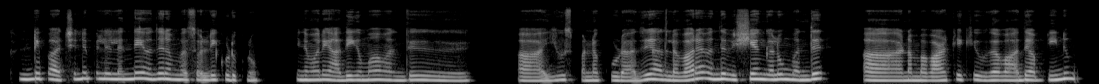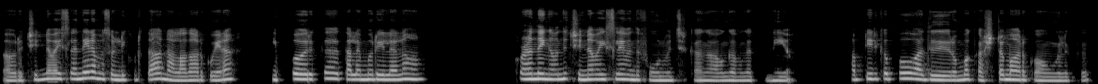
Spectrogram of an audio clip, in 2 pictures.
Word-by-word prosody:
கண்டிப்பா. 245 Hz, 0 st, 0 dB, 0.2 s
சின்ன 250 Hz, +1 st, -1 dB
பிள்ளையில 255 Hz, -1 st, +2 dB
இருந்தே 245 Hz, +3 st, +3 dB
வந்து 245 Hz, +2 st, +3 dB
நம்ம 220 Hz, -2 st, +2 dB
சொல்லிக் 210 Hz, 0 st, -1 dB
குடுக்கணும். 195 Hz, -3 st, -4 dB, 0.4 s
இந்தமாரி 210 Hz, +1 st, +1 dB
அதிகமா 205 Hz, +1 st, +1 dB, 0.2 s
வந்து 195 Hz, +1 st, -2 dB, 1.1 s
அ -, -, 0 dB, 0.3 s
யூஸ் 210 Hz, +2 st, -2 dB
பண்ணக்கூடாது. 185 Hz, 0 st, -2 dB
அதில 200 Hz, -3 st, 0 dB
வர 215 Hz, +4 st, +3 dB
வந்து 245 Hz, 0 st, +5 dB
விஷயங்களும் 235 Hz, +1 st, +4 dB
வந்து 205 Hz, +5 st, +3 dB, 0.6 s
அ -, -, +2 dB, 0.3 s
நம்ம 185 Hz, 0 st, +1 dB
வாழ்க்கைக்கு 205 Hz, +4 st, -2 dB
உதவாது. 190 Hz, +1 st, +1 dB
அப்பிடின்னும் 215 Hz, +7 st, 0 dB, 0.4 s
ஒரு 180 Hz, 0 st, -4 dB
சின்ன 225 Hz, +3 st, -1 dB
வயசுலேருந்தே 260 Hz, +2 st, +1 dB
நம்ம 255 Hz, -3 st, 0 dB
சொல்லிக் 210 Hz, -1 st, 0 dB
குடுத்தா 215 Hz, +2 st, -5 dB
நல்லா 185 Hz, -3 st, +1 dB
தான் 195 Hz, -, +1 dB
இருக்கும். 195 Hz, 0 st, -3 dB
ஏன்னா, 230 Hz, -, +2 dB, 0.5 s
இப்போ 215 Hz, +4 st, -2 dB
இருக்க 235 Hz, +3 st, -3 dB, 0.2 s
தலைமுறையிலலாம், 230 Hz, +1 st, +2 dB, 1.0 s
குழந்தைங்க 250 Hz, -1 st, +5 dB
வந்து 250 Hz, +2 st, +1 dB
சின்ன 225 Hz, -1 st, +3 dB
வயசுலே 240 Hz, 0 st, +1 dB
வந்து 215 Hz, -1 st, +1 dB
ஃபோன் 185 Hz, -1 st, -1 dB
வச்சுருக்காங்க. 185 Hz, 0 st, -5 dB
அவுங்கவுங்க 180 Hz, 0 st, -2 dB
தனியா. 180 Hz, +1 st, -4 dB, 0.6 s
அப்பிடி 225 Hz, +3 st, -1 dB
இருக்கப்போ 255 Hz, +1 st, -3 dB, 0.2 s
அது 215 Hz, -1 st, 0 dB, 0.2 s
ரொம்ப 205 Hz, +3 st, +1 dB
கஷ்டமா 220 Hz, +4 st, +1 dB
இருக்கும் 195 Hz, -3 st, -4 dB
அவுங்களுக்கு. 175 Hz, 0 st, -5 dB
215 Hz, 145 wpm, -24 LUFS, 195-240 Hz, 1.1 s, வந்து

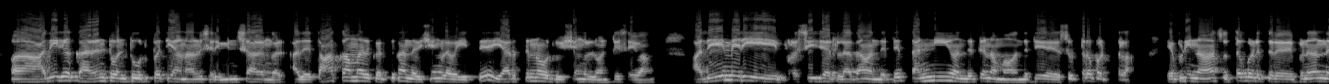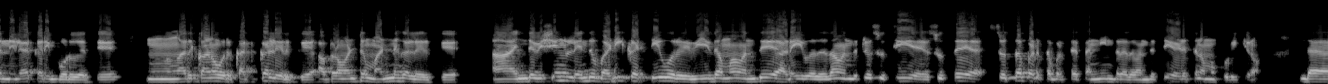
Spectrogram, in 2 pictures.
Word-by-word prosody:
அ -, -, +2 dB, 0.3 s
அதிக 180 Hz, +1 st, +2 dB
கரண்ட் 155 Hz, +4 st, +1 dB
வந்துட்டு 145 Hz, 0 st, 0 dB
உற்பத்தி 150 Hz, 0 st, -3 dB
ஆனாலும் 120 Hz, 0 st, 0 dB
சரி, 115 Hz, -1 st, 0 dB
மின்சாரங்கள். 120 Hz, -2 st, 0 dB
அது 115 Hz, 0 st, 0 dB, 0.2 s
தாக்காம 170 Hz, -1 st, 0 dB
இருக்கக்கறத்துக்கு 160 Hz, +1 st, -1 dB
அந்த 135 Hz, -4 st, +1 dB
விஷயங்கள 140 Hz, +1 st, +1 dB
வைத்து 115 Hz, 0 st, 0 dB, 0.2 s
எர்த்ன்னு 155 Hz, +4 st, -2 dB
ஒரு -, -, -6 dB
விஷயங்கள் 120 Hz, -2 st, +1 dB
வந்துட்டு 120 Hz, +3 st, -4 dB
செய்வாங்க. 105 Hz, 0 st, -3 dB, 0.5 s
அதே 160 Hz, +5 st, +4 dB
மாரி 190 Hz, -2 st, +5 dB, 0.4 s
புரோசீஜர்‌ல 135 Hz, -2 st, +1 dB
தான் 135 Hz, 0 st, 0 dB
வந்துட்டு 120 Hz, +8 st, -1 dB, 0.2 s
தண்ணி 180 Hz, +3 st, +2 dB, 0.2 s
வந்துட்டு 130 Hz, +2 st, -1 dB
நம்ம 115 Hz, -3 st, -1 dB
வந்துட்டு, 120 Hz, +4 st, -1 dB, 0.2 s
சுத்தப்படுத்தலாம். -, -, -3 dB, 0.4 s
எப்படின்னா, 145 Hz, +1 st, +2 dB, 0.2 s
சுத்தப்படுத்துறது 155 Hz, -7 st, +1 dB
எப்டினா, 135 Hz, +4 st, +1 dB
இந்த -, -, +3 dB
நிலக்கரி 140 Hz, -, 0 dB
போடுவதற்கு 115 Hz, 0 st, +1 dB, 0.4 s
ம் 125 Hz, 0 st, +2 dB
அதுக்கான 145 Hz, +3 st, 0 dB
ஒரு -, -, -1 dB
கற்கள் 165 Hz, -2 st, -1 dB
இருக்கு. 115 Hz, -, -1 dB
அப்பறம் 135 Hz, -1 st, -2 dB
வந்துட்டு 135 Hz, +4 st, -2 dB
மண்ணுகள் 145 Hz, +1 st, 0 dB
இருக்கு. 110 Hz, 0 st, -1 dB, 0.4 s
அ -, -, +2 dB, 0.2 s
இந்த 140 Hz, +2 st, +2 dB
விஷயங்கள்ல 175 Hz, +3 st, +3 dB
இருந்து 160 Hz, +2 st, 0 dB
வடிகட்டி 325 Hz, -1 st, 0 dB
ஒரு 140 Hz, -, +2 dB
விதமா 140 Hz, +2 st, +1 dB
வந்து 135 Hz, +4 st, 0 dB, 0.2 s
அடைவது 130 Hz, -2 st, +1 dB
தான் 145 Hz, 0 st, +1 dB
வந்துட்டு 130 Hz, +3 st, -1 dB
சுத்தி-சுத்த-சுத்தப்படுத்தப்பட்ட 155 Hz, -, -1 dB
தண்ணீன்றது 245 Hz, -, -1 dB
வந்துட்டு 115 Hz, +1 st, -3 dB
எடுத்து 125 Hz, 0 st, -2 dB
நம்ம 120 Hz, -2 st, -1 dB
குடிக்கிறோம். 115 Hz, -, -5 dB, 0.4 s
இந்த 130 Hz, 0 st, +1 dB
135 Hz, 140 wpm, -23 LUFS, 120-155 Hz, 0.5 s, மாரி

